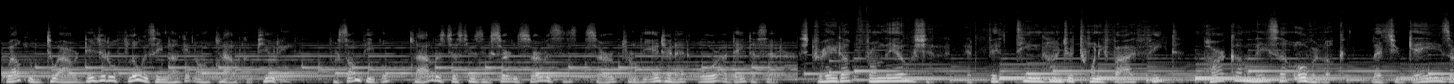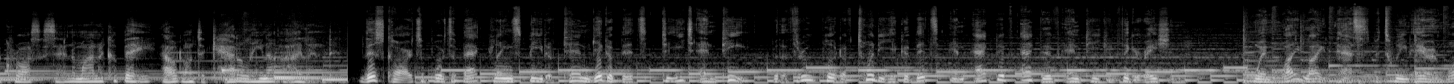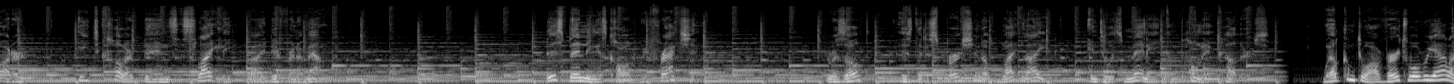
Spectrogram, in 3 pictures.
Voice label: Narration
